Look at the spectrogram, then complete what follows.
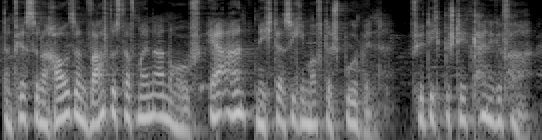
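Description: A driven, calculating police detective in a radio play, played by a man. His voice sits fairly high for a man, and he gives terse, commanding instructions. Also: expressive, brisk, close to an everyday voice. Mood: urgent, controlled. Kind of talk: radio drama acting.

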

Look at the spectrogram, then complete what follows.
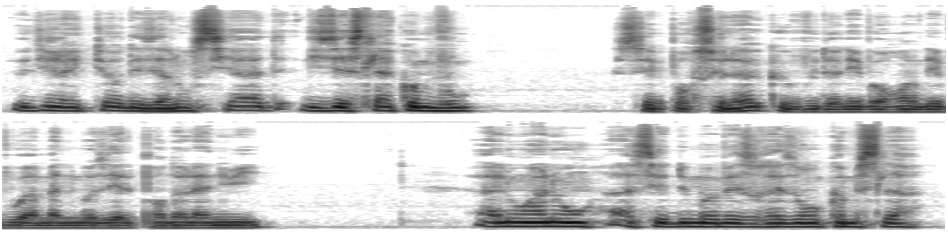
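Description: A man reading aloud and voicing a jealous, sharp-tongued young maid who mocks and scolds. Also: mid-range voice, voice pushed up, close to an everyday voice. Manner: mocking, scornful.

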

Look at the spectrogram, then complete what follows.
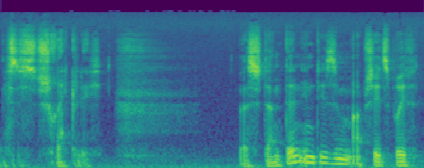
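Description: An actor playing a sly, inquisitive middle-aged doctor in a radio crime drama, suave, ironic and probing. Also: male voice, lowish voice, sing-song, unhurried, gravelly, a bit bright, husky, in a whisper, exaggerated voice. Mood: musing, sly. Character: sly, needling, inquisitive doctor who plays sleuth.

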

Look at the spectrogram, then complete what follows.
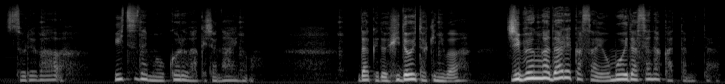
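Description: A woman's voice: mid-range voice, darkish tone, husky, lightly acted. Woman playing a grave, composed female psychiatrist. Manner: measured, grave, deliberate. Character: composed, haunted female psychiatrist telling her dark past. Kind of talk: Japanese radio drama acting.

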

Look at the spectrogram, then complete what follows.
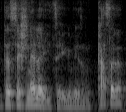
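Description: A man's voice: mid-range voice, expressive, rapid-fire, fairly bright tone. A man co-hosting a podcast in casual, rambling banter with a wry touch. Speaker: podcast host.

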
